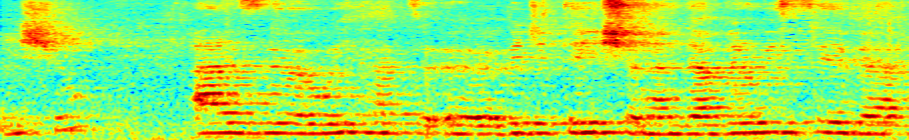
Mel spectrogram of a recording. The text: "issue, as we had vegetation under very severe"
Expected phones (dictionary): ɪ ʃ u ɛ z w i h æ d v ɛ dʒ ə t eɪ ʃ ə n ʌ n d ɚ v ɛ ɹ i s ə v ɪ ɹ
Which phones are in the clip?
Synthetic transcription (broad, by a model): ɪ ʃ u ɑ z w i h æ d v ɛ dʒ ə t eɪ ʃ ə n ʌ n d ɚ v ɛ ɹ i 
